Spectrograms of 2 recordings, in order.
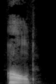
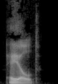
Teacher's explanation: But the Saxon version was ailed, with a slightly different vowel pronunciation at the beginning. The Anglian version has a single vowel sound, ah. But in the Saxon version, the vowel is broken into two separate vowels, a and ah. So instead of ah, you get ea. · Term: diphthong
